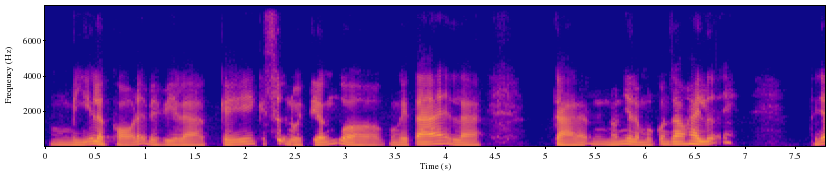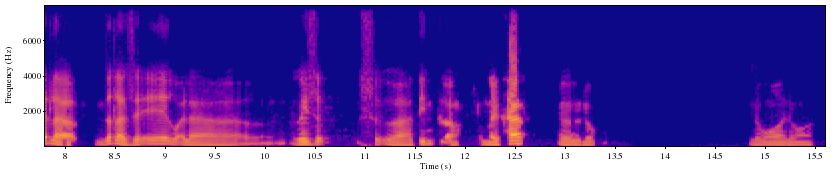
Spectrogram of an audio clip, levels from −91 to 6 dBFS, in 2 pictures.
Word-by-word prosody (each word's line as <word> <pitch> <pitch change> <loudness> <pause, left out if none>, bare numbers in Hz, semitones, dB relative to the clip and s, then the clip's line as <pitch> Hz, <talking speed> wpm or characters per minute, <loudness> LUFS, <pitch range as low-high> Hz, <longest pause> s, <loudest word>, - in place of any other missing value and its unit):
Mình 125 -1 -5
nghĩ 130 - -1
là 145 -3 +5
có 115 -1 -1
đấy. - - -1
Bởi 130 -3 -3
vì 115 -1 -3
là 110 -1 -2 0.2
cái 135 +5 -1
cái - - -16
sự - - -1
nổi 120 -4 -2
tiếng 125 +6 0
của 115 -5 0
của 120 - -8
người 115 0 -1
ta 140 +4 +5
ấy, 165 +2 0
là 115 -3 -1 0.7
cả 120 0 +1
nó 135 -2 -5
như 150 +2 +1
là 135 - +2
một 120 -1 -4
con 150 -2 -3
dao 145 0 +4
hai 155 0 +5
lưỡi 150 +1 +2
ấy. 230 - -9 0.8
Thứ 140 - -5
nhất 175 +2 +2
là 130 -7 +6 0.3
rất 155 +5 -2
là 170 - +6
dễ, 135 +7 0
gọi 140 -4 -3
là, 125 - -1 0.5
ơ, 165 +2 -13 0.3
gây 145 -1 +4
dựng 150 +1 -3 0.3
sự, 140 -2 -7
ờ, 115 -1 -1
tin 145 0 -1
tưởng 110 - -1 0.2
cho 145 - -21
người 130 -2 +2
khác. 170 +4 +11 0.4
Ừ, 125 -4 -3
đúng. 120 0 -5 1.5
Đúng 125 0 -8
rồi, 130 -3 -4
đúng 120 - -6
rồi. 125 - -8
130 Hz, 205 wpm, -23 LUFS, 120-145 Hz, 1.5 s, khác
